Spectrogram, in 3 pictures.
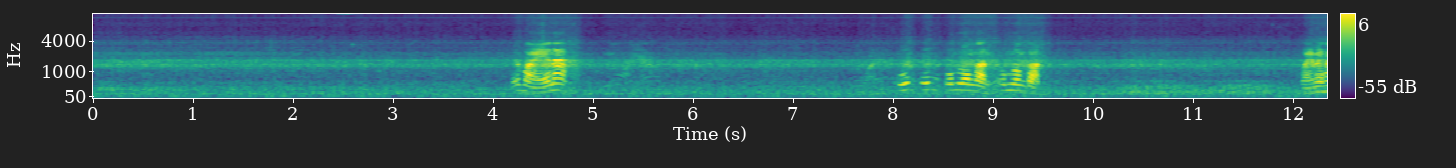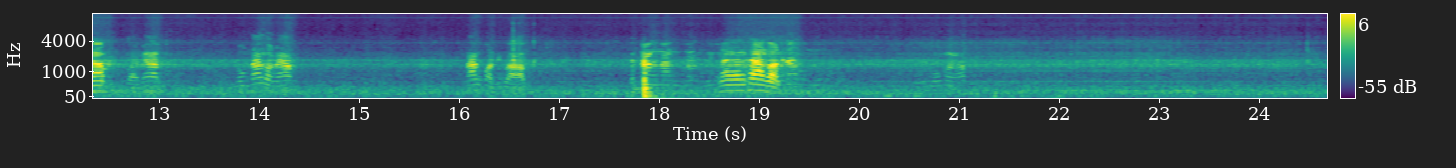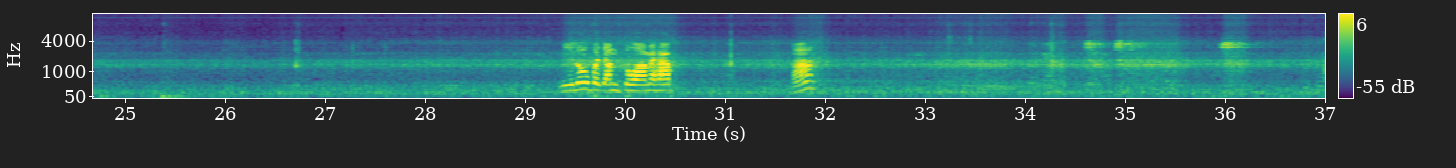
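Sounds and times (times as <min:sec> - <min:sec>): idling scooters and traffic engines: 0:00.0 - 0:37.0.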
